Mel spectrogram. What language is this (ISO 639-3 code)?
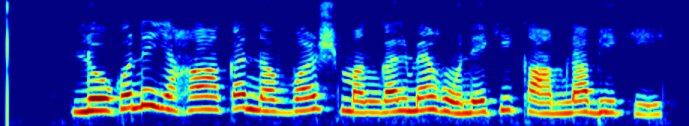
hin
